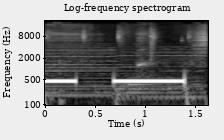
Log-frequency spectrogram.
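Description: A ringing tone sounds as a phone-a-friend call is placed, with a short burst and then a longer steady electronic tone, loud and clear with nothing else over it.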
